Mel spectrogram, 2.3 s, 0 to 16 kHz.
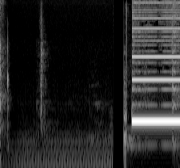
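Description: Over a low steady hum, a click, then a brief drop-out and a loud, steady TV test-tone beep, a single pitch around 1 kHz, starting about one and a half seconds in, used as a colour-bar transition effect.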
